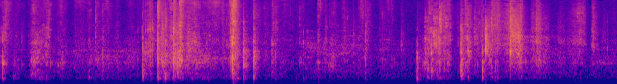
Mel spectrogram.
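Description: Cardboard box flaps being folded open and a paper sheet rustling as it is handled and lifted out, in irregular crinkles and scrapes, with one sharp knock a little over two seconds in.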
